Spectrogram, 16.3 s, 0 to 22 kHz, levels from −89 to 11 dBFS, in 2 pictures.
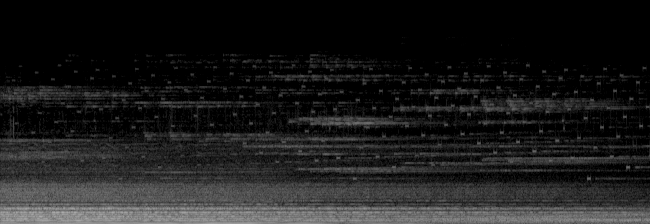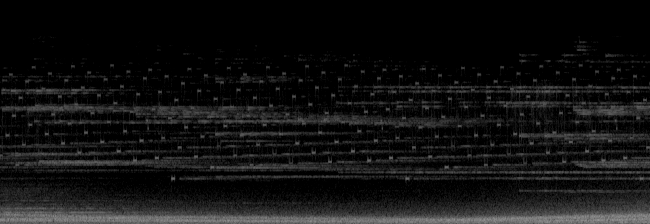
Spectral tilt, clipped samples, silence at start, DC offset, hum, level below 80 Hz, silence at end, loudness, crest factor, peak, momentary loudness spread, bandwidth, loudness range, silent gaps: -5.5 dB/octave; under 0.1%; 0 s; under 0.1%; none; -56 dBFS; 0 s; -32 LUFS; 20 dB; -12 dBFS; 15 LU; 16.5 kHz; 13 LU; none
